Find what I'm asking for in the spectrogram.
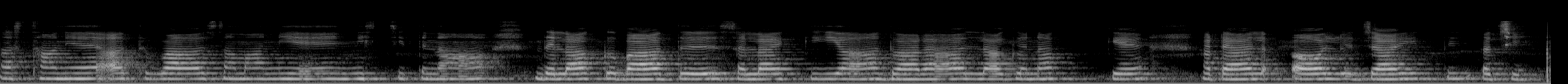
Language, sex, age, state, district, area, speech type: Maithili, female, 30-45, Bihar, Madhubani, rural, read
